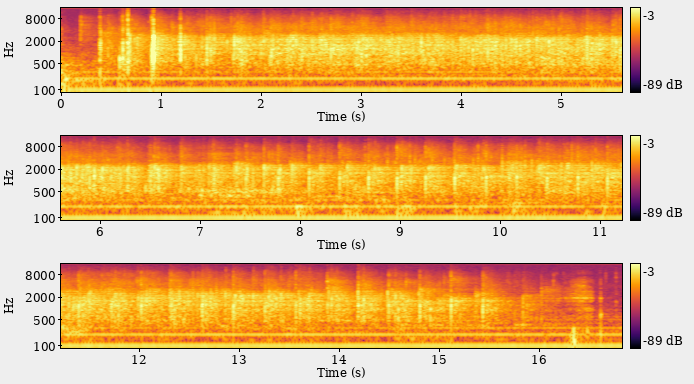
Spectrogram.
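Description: Theatre audience applauding, a dense, even clapping that starts at once and tapers off near the end, over a steady low electrical hum.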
